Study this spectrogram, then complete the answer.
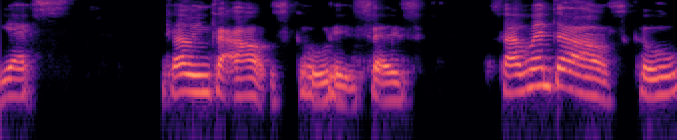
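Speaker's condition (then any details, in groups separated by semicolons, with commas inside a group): Muscular dystrophy; progressive muscle wasting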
